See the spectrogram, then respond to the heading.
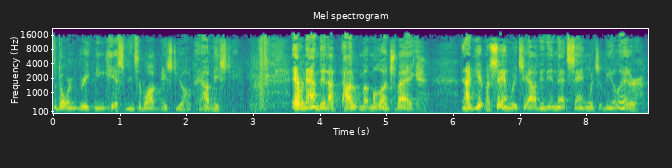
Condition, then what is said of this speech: Vocal cord paralysis. And he said, they don't work as good as the other, but they allow you to speak.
